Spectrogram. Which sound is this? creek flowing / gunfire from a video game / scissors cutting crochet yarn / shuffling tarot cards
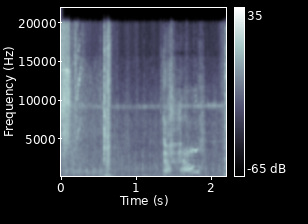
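gunfire from a video game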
